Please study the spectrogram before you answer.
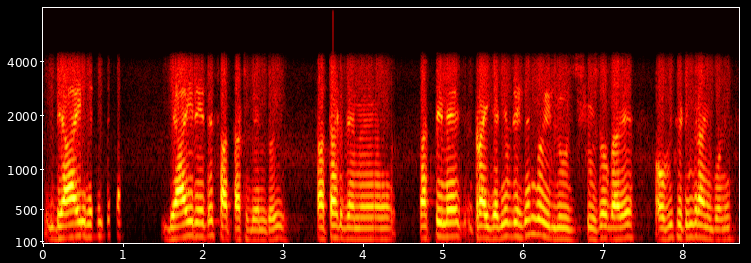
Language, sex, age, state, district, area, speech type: Dogri, male, 18-30, Jammu and Kashmir, Reasi, rural, conversation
